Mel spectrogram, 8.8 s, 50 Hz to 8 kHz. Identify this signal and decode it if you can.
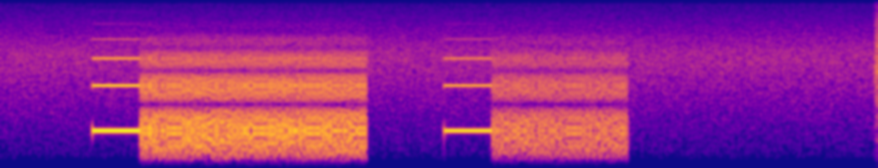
POCSAG pager data (1200 baud), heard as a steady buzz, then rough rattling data, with a squelch burst at the end.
